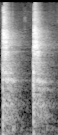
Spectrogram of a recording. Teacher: It's a true T rather than a flap. By true T, I mean aspirated T, t. I should feel a puff of air when I'm saying that.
